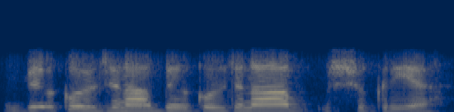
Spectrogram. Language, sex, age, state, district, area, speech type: Kashmiri, female, 45-60, Jammu and Kashmir, Kulgam, rural, conversation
